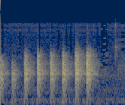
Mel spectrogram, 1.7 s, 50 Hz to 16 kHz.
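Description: A wooden surface is knocked by hand eight times in quick, steady succession for the "knock on wood" superstition. Each knock is a short, dry, mid-pitched rap centered near 900 Hz that dies away almost immediately, the last two slightly louder, before the clip ends in quiet.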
